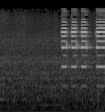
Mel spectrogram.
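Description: An Arduino-driven active buzzer beeps Morse code SOS at one steady high pitch. About a second in come three short beeps (the S), and the first long beep of the O starts at the very end.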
